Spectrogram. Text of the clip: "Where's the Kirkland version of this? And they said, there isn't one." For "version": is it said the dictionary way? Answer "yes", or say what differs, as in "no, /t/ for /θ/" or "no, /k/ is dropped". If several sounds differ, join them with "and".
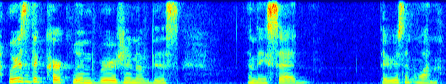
yes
